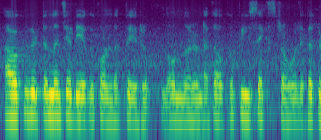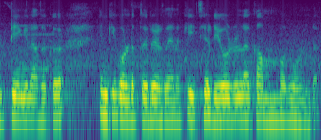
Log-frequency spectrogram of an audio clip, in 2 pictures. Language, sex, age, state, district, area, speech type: Malayalam, female, 30-45, Kerala, Kannur, rural, spontaneous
